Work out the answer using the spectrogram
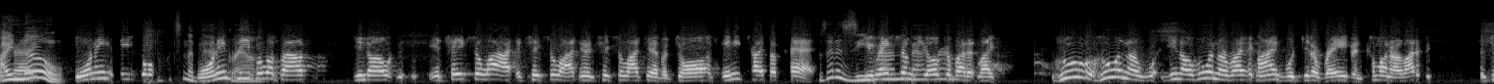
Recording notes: A special phone call.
